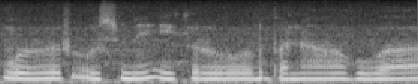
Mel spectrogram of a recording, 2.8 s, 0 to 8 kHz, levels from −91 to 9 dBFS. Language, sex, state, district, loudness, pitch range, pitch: Hindi, female, Haryana, Rohtak, -13 LUFS, 205-215 Hz, 210 Hz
